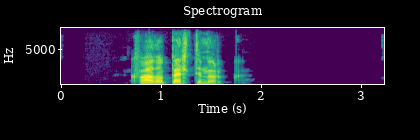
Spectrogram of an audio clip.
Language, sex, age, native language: Icelandic, male, 40-49, Icelandic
